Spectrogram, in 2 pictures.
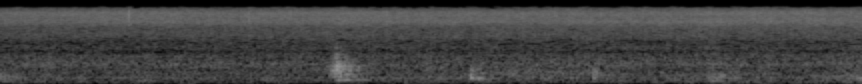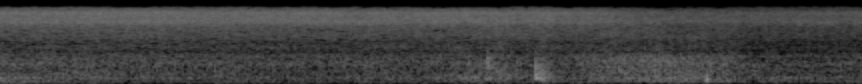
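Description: Faint steady sizzle of a thin crepe cooking in a nonstick frying pan, with a few soft knocks.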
